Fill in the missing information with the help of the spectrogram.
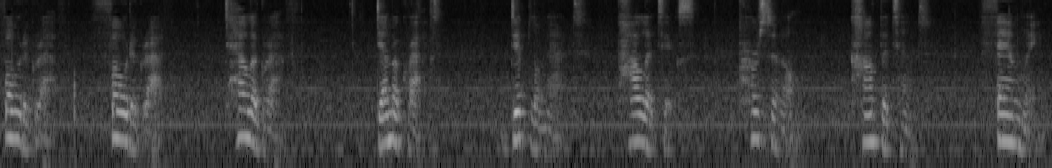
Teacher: stress that first syllable is longer louder and clearer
